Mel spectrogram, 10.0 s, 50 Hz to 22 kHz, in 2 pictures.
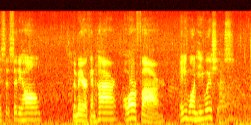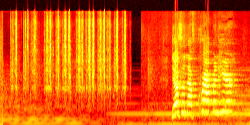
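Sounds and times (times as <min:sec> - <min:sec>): background music: 0:04.2 - 0:10.0
typewriter keystroke clicks: 0:05.2 - 0:07.6.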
